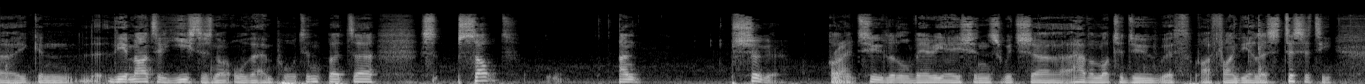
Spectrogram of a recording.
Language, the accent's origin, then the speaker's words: English; South Africa; I'm from South Africa.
